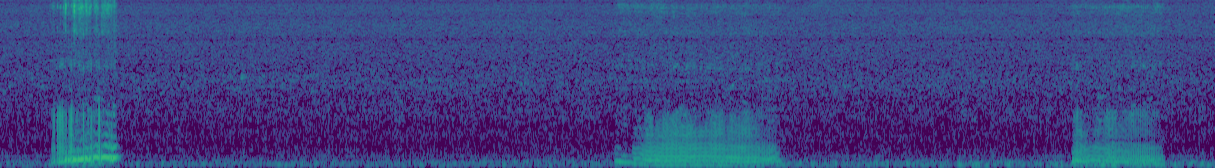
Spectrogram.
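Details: A senior cat snores loudly in rough, buzzing bursts; lifelong habit, never congested, seems fine, and vet thinks she is okay; snoring.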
